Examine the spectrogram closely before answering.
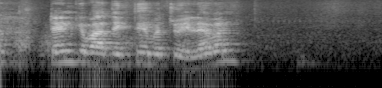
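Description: A man speaks clearly and close to a microphone.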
